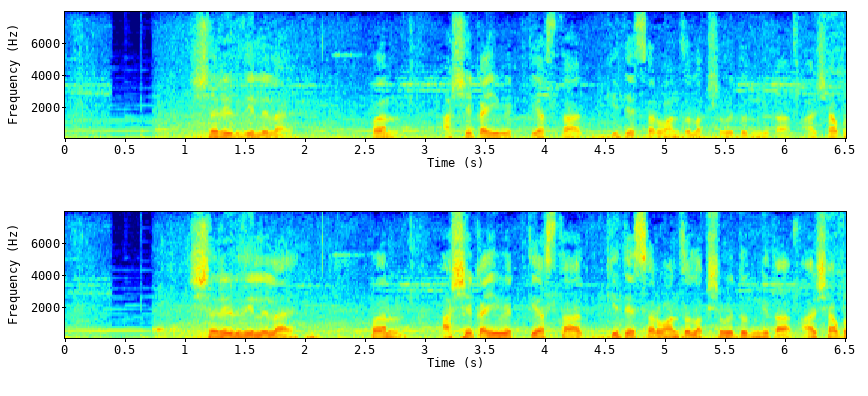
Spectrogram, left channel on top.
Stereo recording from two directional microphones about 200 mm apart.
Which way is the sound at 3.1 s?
30° right (ahead or behind).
